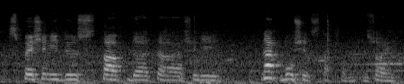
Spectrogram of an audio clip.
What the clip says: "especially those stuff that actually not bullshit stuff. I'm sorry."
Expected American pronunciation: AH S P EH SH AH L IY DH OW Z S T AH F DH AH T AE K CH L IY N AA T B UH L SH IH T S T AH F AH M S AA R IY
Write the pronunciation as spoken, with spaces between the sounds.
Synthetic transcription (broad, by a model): S P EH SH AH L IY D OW S T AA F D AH T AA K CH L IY N AA T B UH SH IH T S T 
